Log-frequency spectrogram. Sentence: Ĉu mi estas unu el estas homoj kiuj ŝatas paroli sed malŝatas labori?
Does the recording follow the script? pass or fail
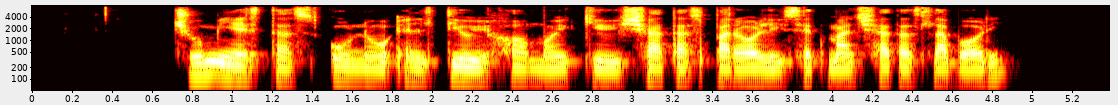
fail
